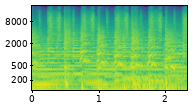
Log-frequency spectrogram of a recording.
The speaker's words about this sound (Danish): Sang for den hund, der er forsanger.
